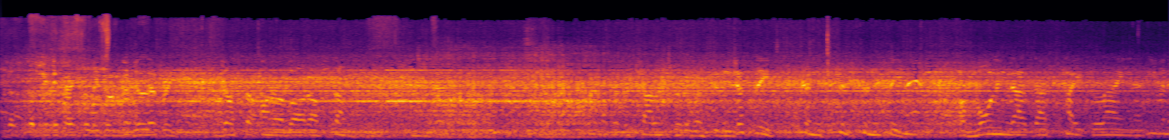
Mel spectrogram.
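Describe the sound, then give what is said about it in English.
A cricket match broadcast plays on television during an Australian summer: commentators talk steadily over a continuous, even wash of crowd and background noise, loud and unbroken throughout. “The sounds of cricket in an Australian summer, and someone probably taking a nap in front of the television there.”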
